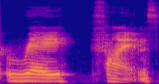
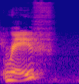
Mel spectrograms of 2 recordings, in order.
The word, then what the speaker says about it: Ralph Fiennes: John Leguizamo was a delight, but really the highlight of the film for me, everyone, was Mr. Ray Fiennes. Pronounced Rafe, not Ralph. Rafe. I had a fist fight with someone the other day about this at work. They said it's Ralph Fiennes.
